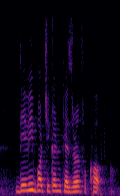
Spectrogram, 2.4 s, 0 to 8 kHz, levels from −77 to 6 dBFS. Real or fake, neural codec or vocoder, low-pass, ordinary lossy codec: real; none; 7.2 kHz; none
